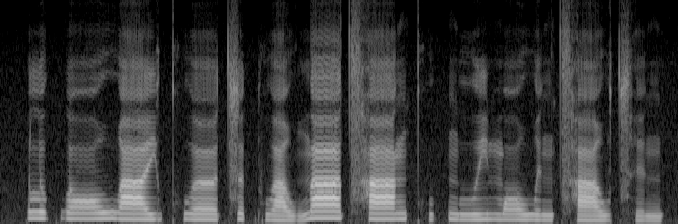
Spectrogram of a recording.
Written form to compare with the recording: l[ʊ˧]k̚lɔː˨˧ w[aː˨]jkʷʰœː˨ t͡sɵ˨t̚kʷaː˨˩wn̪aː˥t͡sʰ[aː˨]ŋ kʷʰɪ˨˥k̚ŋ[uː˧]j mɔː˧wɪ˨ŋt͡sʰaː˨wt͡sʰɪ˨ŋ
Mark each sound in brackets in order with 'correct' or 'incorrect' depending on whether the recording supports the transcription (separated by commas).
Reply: correct, correct, incorrect, incorrect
